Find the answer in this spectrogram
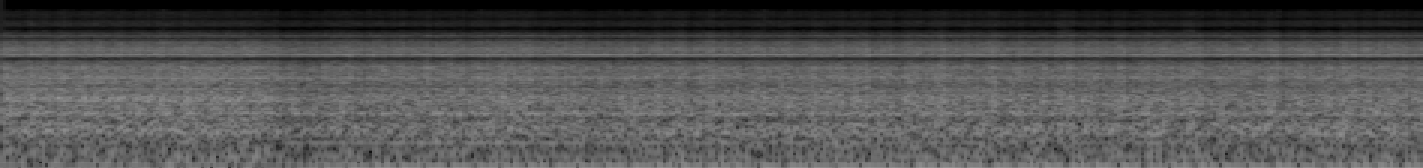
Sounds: engine

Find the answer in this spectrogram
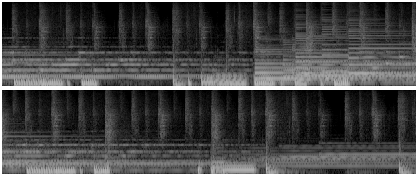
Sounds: music

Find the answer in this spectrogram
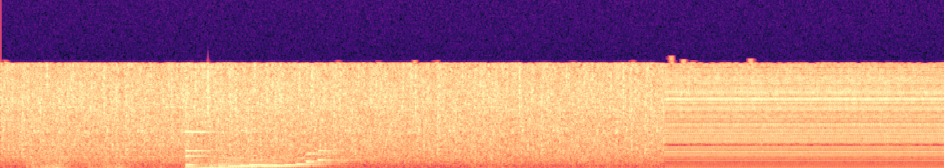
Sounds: music

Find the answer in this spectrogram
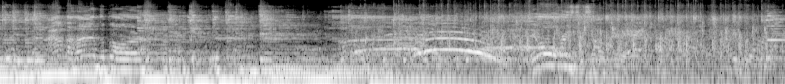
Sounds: inside a public space
bluegrass
speech
music

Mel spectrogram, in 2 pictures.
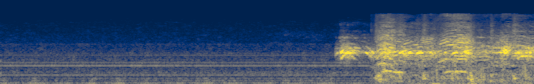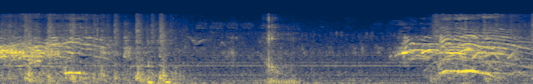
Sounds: music

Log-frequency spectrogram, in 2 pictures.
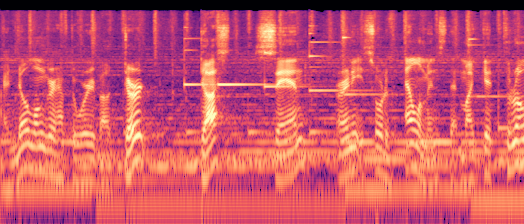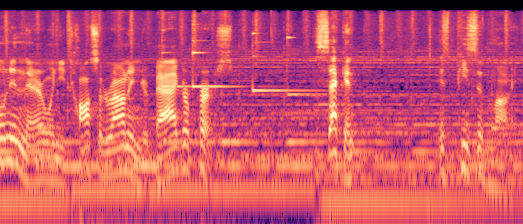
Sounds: music
speech

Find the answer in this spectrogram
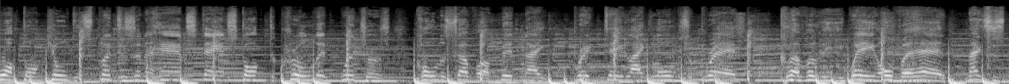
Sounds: music

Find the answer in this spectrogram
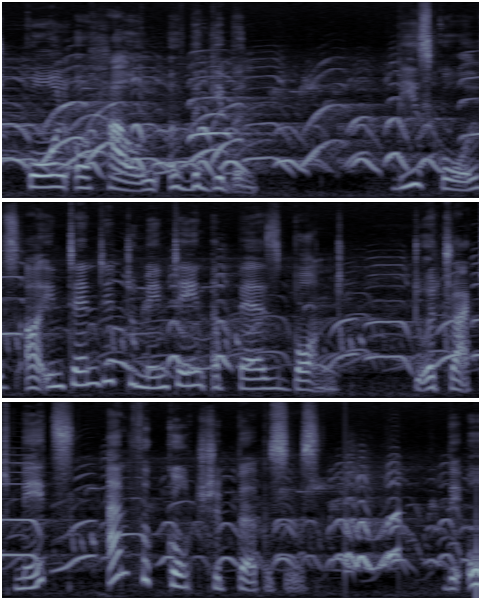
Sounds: gibbon howling

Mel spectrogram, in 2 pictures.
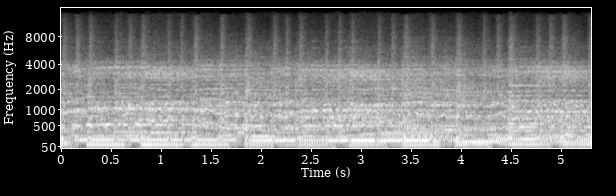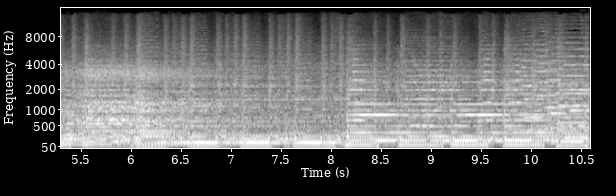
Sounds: music

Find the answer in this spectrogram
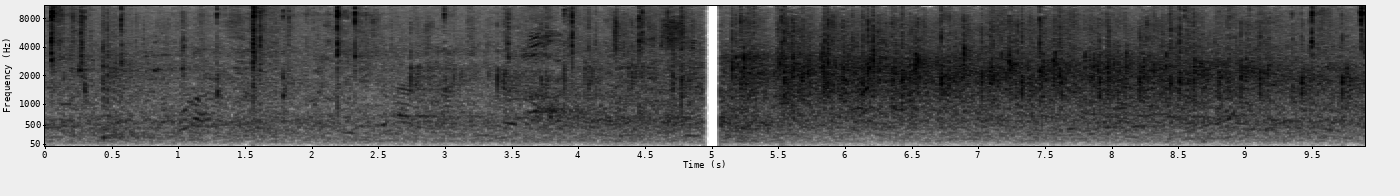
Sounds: speech

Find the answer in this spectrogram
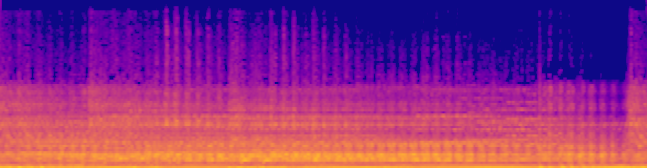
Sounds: music
laughter

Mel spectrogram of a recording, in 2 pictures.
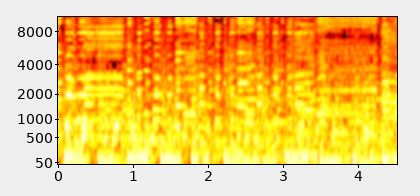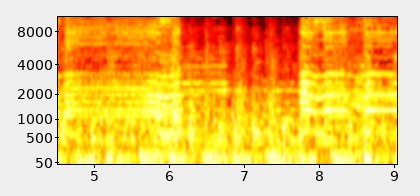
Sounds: music

